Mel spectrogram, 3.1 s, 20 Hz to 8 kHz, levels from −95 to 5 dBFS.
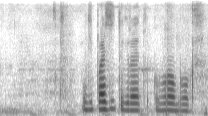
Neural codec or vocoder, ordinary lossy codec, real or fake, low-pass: none; Opus, 16 kbps; real; 7.2 kHz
